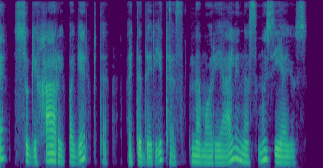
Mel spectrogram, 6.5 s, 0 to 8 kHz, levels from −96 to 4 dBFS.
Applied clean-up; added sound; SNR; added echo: neural mask model Resemble Enhance denoiser.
